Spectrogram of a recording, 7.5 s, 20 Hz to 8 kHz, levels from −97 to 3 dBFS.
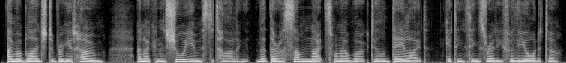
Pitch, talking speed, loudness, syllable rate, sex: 205 Hz, 240 wpm, -18 LUFS, 6.3 syllables/s, female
